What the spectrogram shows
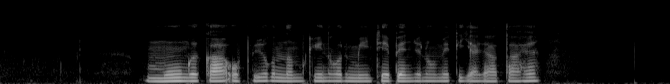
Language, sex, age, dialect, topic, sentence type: Hindi, male, 51-55, Kanauji Braj Bhasha, agriculture, statement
